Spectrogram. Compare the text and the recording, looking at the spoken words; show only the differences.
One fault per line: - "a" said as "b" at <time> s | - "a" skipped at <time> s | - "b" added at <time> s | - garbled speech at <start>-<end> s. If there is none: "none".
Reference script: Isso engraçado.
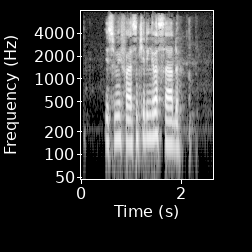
- "me faz sentir" added at 0.7 s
